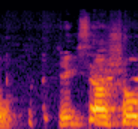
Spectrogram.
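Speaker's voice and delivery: normal talking voice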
